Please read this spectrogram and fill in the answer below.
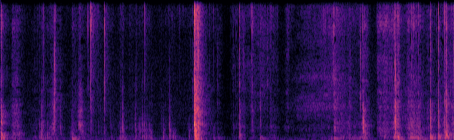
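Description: Fingers tapping and scraping on a cardboard wine advent calendar and prying a perforated door open, with one sharp click about two seconds in and a quick run of crackling taps near the end as the door tears free.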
